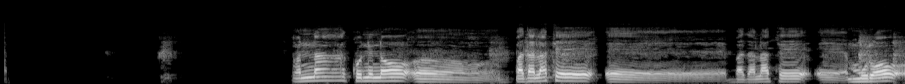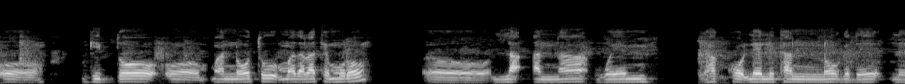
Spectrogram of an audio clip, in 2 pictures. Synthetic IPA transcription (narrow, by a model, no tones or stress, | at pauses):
wɔnːɐkʊnɪnɔ | bɐd̪ɐlɐt̪ɛ | bɐd̪ɐlɐt̪ɛmʊɾɔ | ɡɪd̪ːɔ | mɐnːoːt̪ʊmɐd̪ɐlɐt̪ɛmʊɾɔ | lɐʔːɐnːawɔjm | hɐkːɔleːlːɪt̪ɐnːɔɡɛd̪ɛleː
